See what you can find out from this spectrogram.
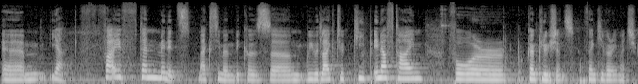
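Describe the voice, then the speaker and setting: A woman moderating a conference session, halting with many fillers. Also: medium pitch, gravelly, dark tone, a little hiss or hum. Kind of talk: introducing speakers at a conference.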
